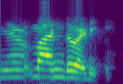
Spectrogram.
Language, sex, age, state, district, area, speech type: Malayalam, female, 18-30, Kerala, Wayanad, rural, conversation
